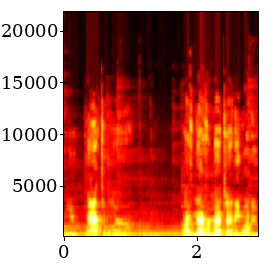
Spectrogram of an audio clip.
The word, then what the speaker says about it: Battler: is my given name this part is made up of the characters for fight and person and it's pronounced bachelor put it all together and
